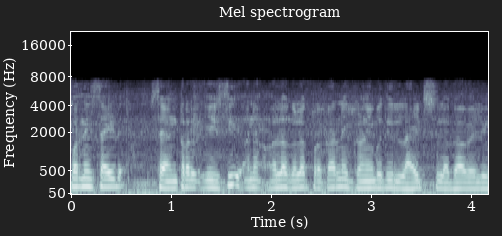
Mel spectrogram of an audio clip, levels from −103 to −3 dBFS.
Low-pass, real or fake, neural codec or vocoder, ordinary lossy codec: 7.2 kHz; fake; codec, 16 kHz, 16 kbps, FreqCodec, larger model; none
